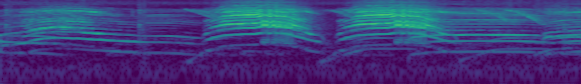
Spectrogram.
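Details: Kitten meowing in two loud, bright, drawn-out bursts with softer, lower meows between and around them. No other sounds.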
